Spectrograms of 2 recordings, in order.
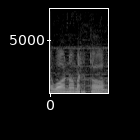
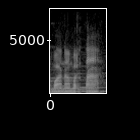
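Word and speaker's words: Wanamarta: baca nih hai oke Bacanya wonomerto jangan wanamerta nanti malah diguyu waru-waru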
